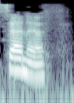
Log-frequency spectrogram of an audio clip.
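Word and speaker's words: Senedd: Wales debating chamber is called the Senate pronounced senith an academic Senate is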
